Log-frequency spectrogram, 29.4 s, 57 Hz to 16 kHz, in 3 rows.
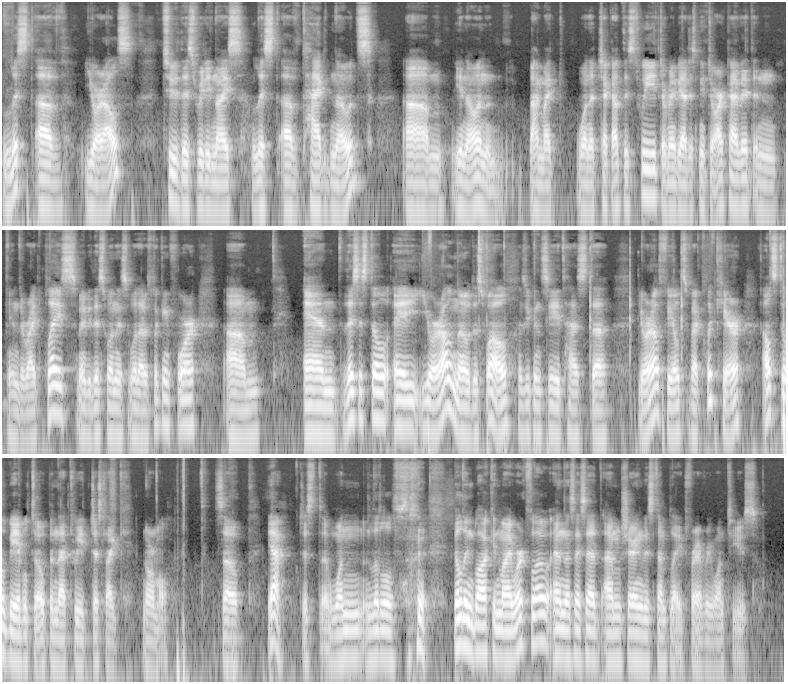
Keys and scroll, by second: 21.7 super+w.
